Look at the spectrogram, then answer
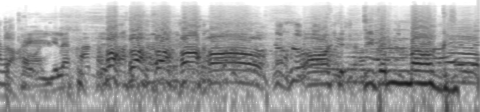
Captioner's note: laughs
